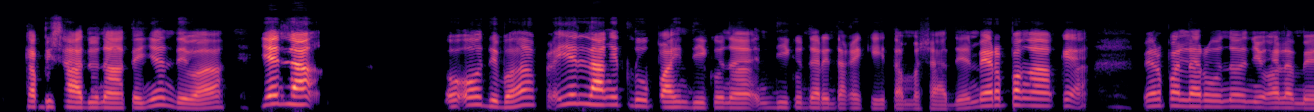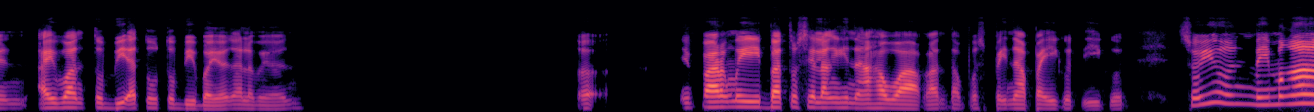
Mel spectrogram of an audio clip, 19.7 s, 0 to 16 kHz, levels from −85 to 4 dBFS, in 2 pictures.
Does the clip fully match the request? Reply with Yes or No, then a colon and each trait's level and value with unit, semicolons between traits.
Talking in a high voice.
No: medium, 165 Hz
